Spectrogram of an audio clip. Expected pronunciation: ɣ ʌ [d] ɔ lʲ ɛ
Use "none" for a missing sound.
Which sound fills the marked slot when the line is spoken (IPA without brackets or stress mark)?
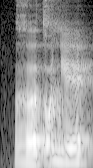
d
